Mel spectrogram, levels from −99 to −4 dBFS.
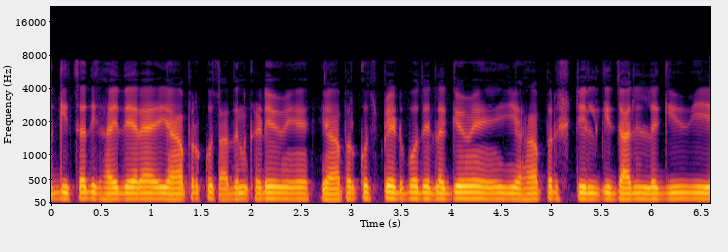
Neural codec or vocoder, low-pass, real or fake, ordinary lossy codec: none; 7.2 kHz; real; none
